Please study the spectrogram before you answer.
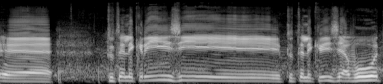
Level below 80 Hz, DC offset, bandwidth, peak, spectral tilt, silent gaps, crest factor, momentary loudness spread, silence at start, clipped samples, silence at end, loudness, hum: -64 dBFS; under 0.1%; 18.5 kHz; 0 dBFS; -2.5 dB/octave; none; 12 dB; 10 LU; 0 s; under 0.1%; 0 s; -11 LUFS; none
